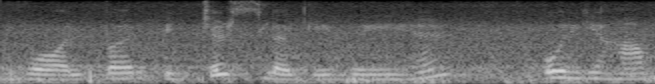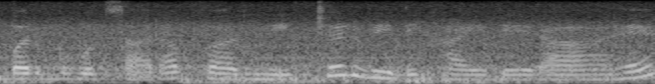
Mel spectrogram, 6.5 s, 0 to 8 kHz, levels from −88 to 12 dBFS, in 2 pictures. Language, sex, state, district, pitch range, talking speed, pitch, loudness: Hindi, female, Punjab, Pathankot, 175-205 Hz, 155 wpm, 185 Hz, -17 LUFS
